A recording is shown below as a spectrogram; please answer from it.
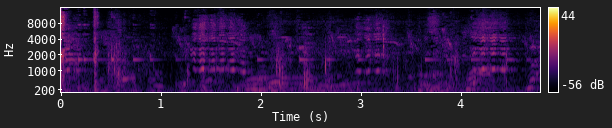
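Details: Goats at a farm in Ajmer, Rajasthan, India, bleating in wavering, nasal calls, one near the start and louder drawn-out bleats around the middle and end, over a busy background of rustling and faint voices.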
